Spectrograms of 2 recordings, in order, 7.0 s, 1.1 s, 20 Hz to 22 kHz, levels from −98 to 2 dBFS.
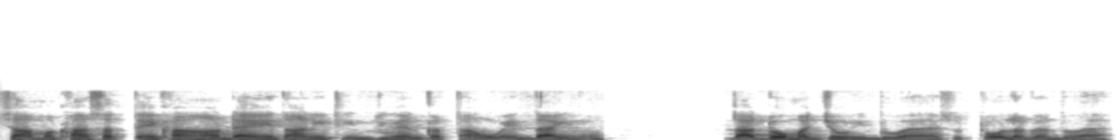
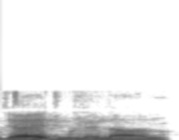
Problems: none marked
